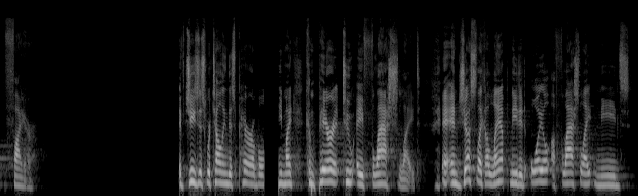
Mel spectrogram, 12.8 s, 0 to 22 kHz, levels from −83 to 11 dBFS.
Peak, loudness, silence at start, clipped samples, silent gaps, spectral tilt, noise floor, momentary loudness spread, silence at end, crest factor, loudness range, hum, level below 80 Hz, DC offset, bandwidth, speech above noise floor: -10 dBFS; -26 LUFS; 0.1 s; under 0.1%; 1.05-3.57 s, 5.30-5.54 s; -5 dB/octave; under -90 dBFS; 11 LU; 0.2 s; 18 dB; 6 LU; none; -66 dBFS; under 0.1%; 15.5 kHz; over 65 dB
